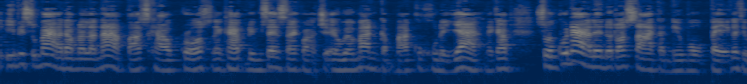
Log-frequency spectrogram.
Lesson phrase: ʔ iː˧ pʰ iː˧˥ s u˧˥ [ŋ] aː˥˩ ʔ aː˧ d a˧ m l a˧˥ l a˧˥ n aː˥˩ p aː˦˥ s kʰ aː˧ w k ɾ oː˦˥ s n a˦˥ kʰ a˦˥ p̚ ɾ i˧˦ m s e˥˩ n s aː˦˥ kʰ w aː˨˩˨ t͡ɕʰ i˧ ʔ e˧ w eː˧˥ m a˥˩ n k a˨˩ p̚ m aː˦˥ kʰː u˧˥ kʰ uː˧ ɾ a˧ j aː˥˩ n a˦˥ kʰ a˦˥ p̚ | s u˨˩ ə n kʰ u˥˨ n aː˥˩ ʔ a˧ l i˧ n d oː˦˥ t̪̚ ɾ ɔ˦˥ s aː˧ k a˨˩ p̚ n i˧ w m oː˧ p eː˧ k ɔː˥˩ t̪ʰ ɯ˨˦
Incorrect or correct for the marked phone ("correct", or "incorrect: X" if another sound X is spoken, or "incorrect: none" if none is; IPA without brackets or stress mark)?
incorrect: m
